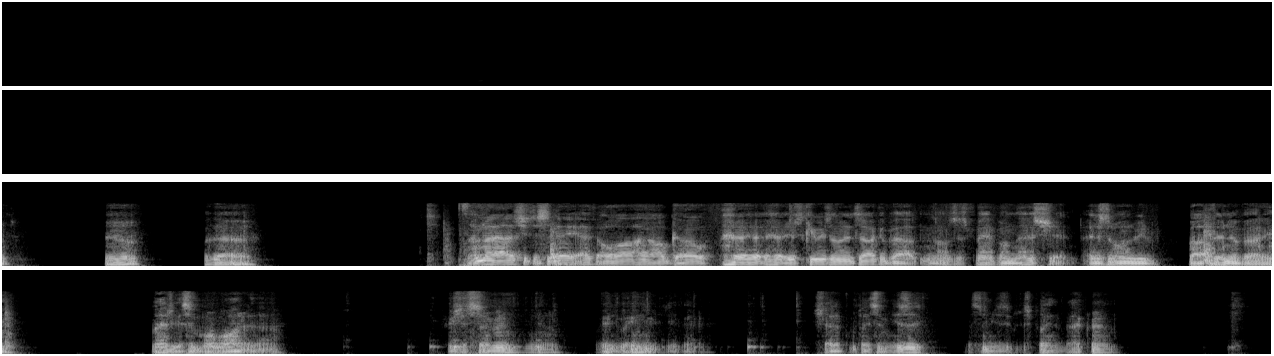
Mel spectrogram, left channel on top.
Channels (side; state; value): left; silent; 63 dB below the other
